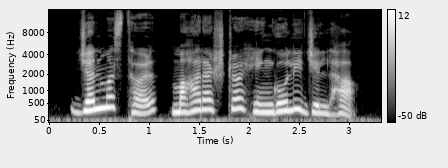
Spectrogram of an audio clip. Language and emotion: Marathi, neutral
